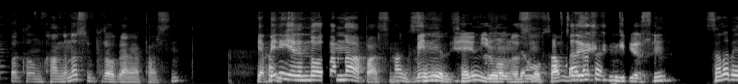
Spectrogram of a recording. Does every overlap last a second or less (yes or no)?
no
